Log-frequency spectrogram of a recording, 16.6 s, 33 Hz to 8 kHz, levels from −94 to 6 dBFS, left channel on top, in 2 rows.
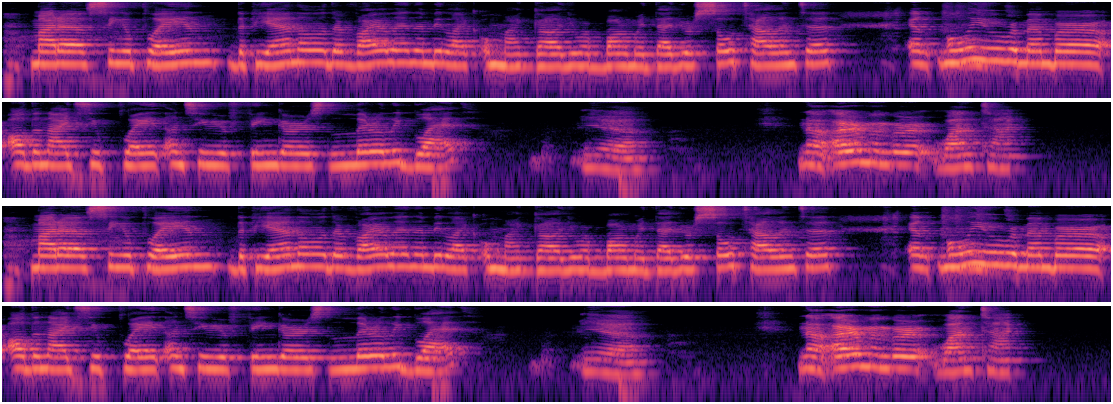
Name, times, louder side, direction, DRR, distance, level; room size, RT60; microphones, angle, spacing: voice 1, 0.0-11.8, equal, ahead, 0.6 m, -24 dB
voice 2, 7.0-7.4 12.6-13.2 14.3-15.9, right 1 dB, 45° right, 2.3 m, -25 dB
14.5 x 7.8 x 2.9 m
head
